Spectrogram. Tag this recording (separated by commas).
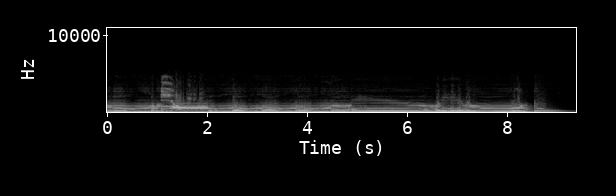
Music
